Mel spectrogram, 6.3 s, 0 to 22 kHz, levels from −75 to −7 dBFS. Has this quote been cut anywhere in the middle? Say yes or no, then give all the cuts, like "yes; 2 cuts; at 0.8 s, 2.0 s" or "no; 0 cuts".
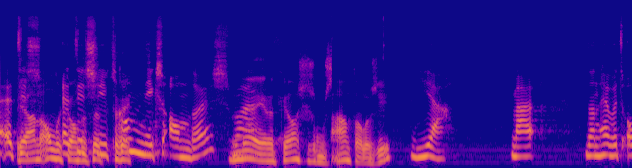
yes; 2 cuts; at 2.8 s, 3.3 s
